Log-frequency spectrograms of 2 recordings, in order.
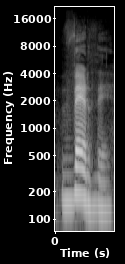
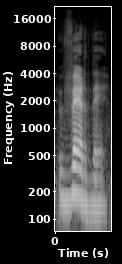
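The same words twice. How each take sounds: The two takes are said the same way.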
